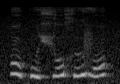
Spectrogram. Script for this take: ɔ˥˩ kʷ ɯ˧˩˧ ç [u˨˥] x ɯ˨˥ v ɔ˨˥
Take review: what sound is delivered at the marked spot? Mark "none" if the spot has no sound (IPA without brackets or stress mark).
o˨˥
